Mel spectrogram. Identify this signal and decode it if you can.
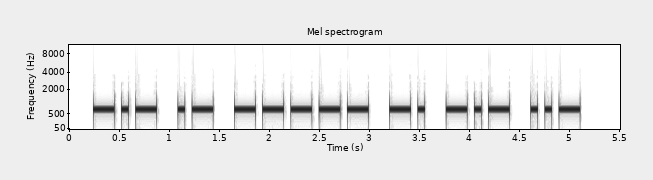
Morse code, heard as a keyed tone, about 17 wpm, 700 Hz. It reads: KA0NKU
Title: USA Call Signs Repeated 3x 17wpm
